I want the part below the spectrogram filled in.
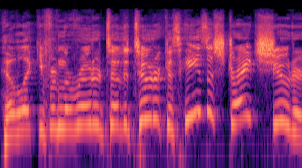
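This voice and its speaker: Raised, projected male voice at an extremely high pitch, with a bright, sharp tone and very wide pitch swings. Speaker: podcast host. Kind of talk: casual chat; scripted intro. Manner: slow; animated.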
